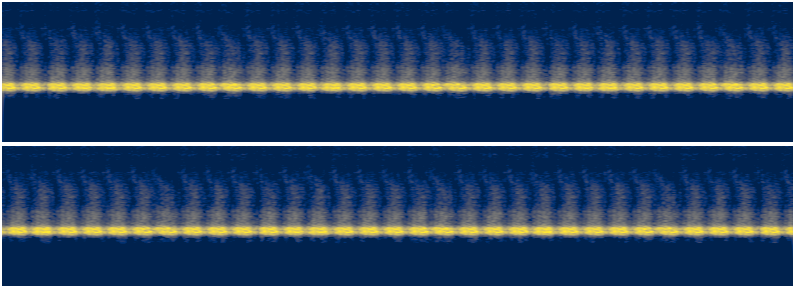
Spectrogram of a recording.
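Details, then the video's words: Crickets on a calm summer night in a farm meadow beneath a full moon keep up a long, even, high-pitched chirping, pulsing regularly about four times per second without pause; no other animals or noises. "Cricket chirping sounds"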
